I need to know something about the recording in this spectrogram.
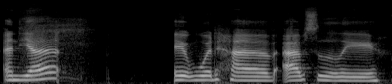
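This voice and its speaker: A woman's voice: mid-range voice, fairly even intonation, slow pace, fairly bright tone, clean tone. A woman co-hosting a podcast in casual chat, talking into a microphone, often trailing off mid-sentence and laughing. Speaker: podcast co-host.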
